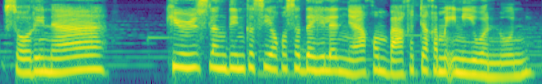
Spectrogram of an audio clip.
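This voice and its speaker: A woman playing a soft-hearted young single mother with a hesitant, apologetic manner in an audio drama. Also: medium pitch, steady tone, normal speed, faint music behind, lightly acted. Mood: unsure, defensive.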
